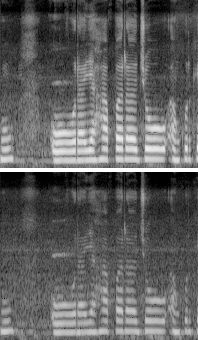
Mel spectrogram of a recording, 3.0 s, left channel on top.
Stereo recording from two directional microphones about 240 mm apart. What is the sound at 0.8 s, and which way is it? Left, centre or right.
Speech, left.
